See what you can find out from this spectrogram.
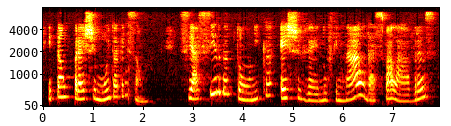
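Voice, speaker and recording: Slow, gravelly-voiced Brazilian woman teacher. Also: a little high, muffled recording. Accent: Brazilian Portuguese. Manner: slow, emphatic, repeats rules and asks questions to the pupils. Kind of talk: recorded classroom lesson for children.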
